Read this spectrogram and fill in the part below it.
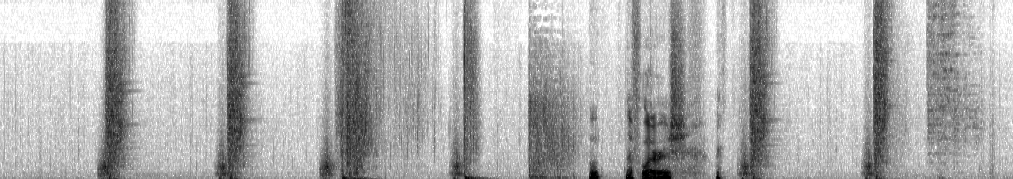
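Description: A blade whooshes through the air again and again.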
